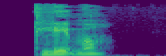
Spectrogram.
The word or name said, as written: glimmer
